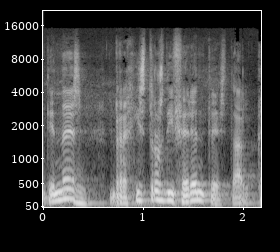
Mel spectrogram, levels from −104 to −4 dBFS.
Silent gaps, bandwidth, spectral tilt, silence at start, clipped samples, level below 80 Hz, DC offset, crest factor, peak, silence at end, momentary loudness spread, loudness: none; 15 kHz; -4.5 dB/octave; 0 s; under 0.1%; -50 dBFS; under 0.1%; 16 dB; -6 dBFS; 0 s; 8 LU; -22 LUFS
